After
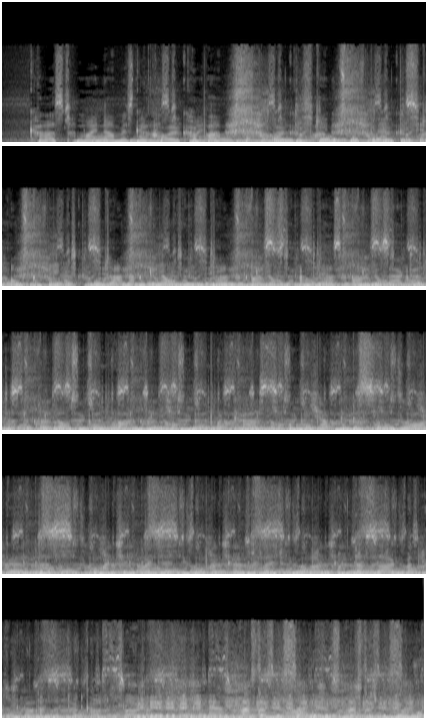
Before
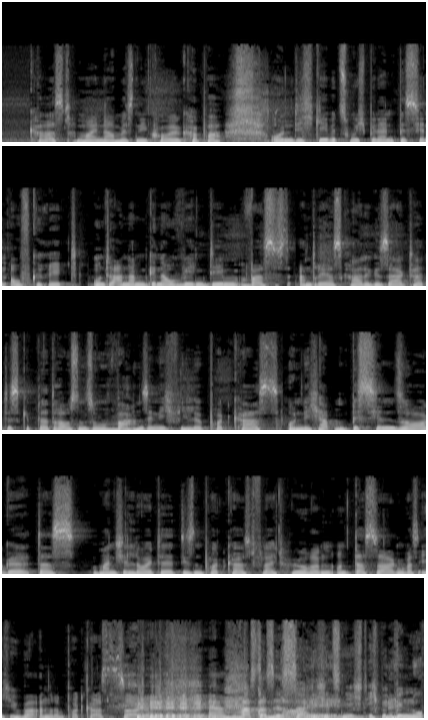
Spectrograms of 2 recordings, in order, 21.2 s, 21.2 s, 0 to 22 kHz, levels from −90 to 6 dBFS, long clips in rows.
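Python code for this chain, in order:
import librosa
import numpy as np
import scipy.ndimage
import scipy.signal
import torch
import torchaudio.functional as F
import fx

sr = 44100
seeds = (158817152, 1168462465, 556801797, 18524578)

y = fx.recorder_agc(x, sr, target_db=-16.5, rise_db_per_s=23.0, max_gain_db=30)
y = fx.echo_alternate(y, sr, ms=531, hz=1000.0, feedback_pct=89, wet_db=-3.0)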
